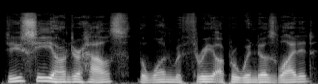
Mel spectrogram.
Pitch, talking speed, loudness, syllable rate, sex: 115 Hz, 205 wpm, -17 LUFS, 6.1 syllables/s, male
